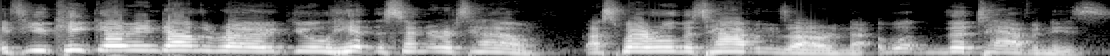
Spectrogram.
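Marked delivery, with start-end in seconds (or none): 0.0-4.1 loud, high-pitched yell. Voicing a trader who turns back to call out directions: shouting. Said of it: "and he shouts".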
